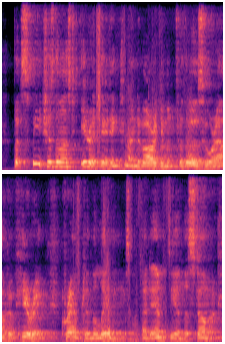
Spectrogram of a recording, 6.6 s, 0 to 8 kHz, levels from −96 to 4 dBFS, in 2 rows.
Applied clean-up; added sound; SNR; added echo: neural separator model SepFormer DNS4.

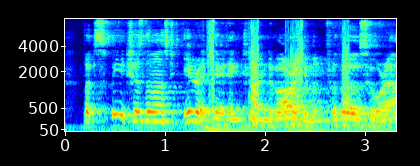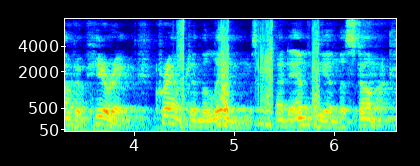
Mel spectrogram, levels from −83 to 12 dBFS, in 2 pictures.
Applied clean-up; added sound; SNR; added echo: none; Packing tape, duct tape; 9 dB; reverberation time 0.8 s.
